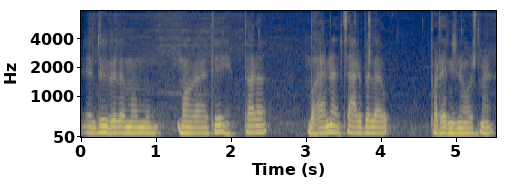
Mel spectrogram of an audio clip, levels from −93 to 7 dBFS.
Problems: constant background noise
